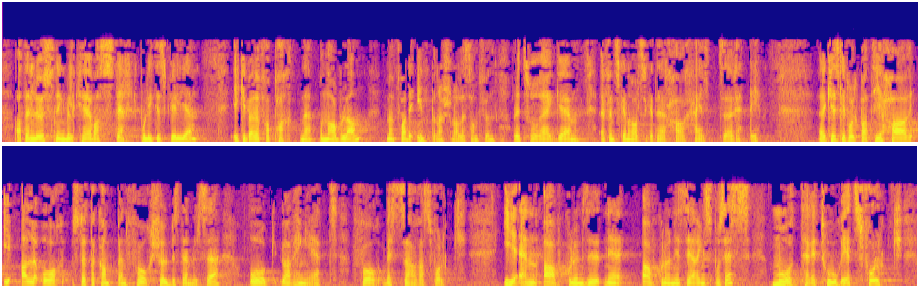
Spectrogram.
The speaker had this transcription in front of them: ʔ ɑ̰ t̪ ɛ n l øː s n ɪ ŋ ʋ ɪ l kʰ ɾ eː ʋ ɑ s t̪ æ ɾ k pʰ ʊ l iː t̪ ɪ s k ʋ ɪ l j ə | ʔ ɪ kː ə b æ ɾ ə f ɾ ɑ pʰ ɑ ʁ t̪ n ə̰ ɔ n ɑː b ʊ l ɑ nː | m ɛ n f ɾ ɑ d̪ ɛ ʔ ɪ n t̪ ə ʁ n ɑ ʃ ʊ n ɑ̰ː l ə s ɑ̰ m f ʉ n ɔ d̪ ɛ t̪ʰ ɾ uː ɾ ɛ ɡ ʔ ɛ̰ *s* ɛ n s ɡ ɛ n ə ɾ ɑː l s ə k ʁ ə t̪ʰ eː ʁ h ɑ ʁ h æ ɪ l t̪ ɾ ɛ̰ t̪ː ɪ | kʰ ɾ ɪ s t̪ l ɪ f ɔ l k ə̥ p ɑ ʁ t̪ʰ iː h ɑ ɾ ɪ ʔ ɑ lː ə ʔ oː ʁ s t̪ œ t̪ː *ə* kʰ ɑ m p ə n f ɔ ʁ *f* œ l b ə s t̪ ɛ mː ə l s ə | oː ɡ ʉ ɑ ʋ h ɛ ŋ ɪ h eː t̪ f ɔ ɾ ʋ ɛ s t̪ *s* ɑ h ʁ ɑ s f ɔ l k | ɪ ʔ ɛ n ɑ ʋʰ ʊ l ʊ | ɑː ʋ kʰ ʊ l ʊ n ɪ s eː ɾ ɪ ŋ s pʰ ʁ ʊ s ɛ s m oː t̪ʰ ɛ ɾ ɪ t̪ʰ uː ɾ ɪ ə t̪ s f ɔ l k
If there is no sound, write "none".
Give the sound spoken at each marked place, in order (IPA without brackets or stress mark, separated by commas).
f, ɑ, ʃ, s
